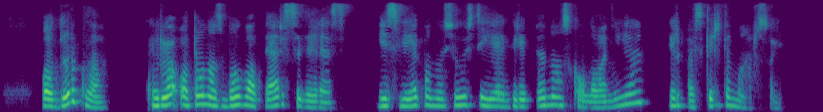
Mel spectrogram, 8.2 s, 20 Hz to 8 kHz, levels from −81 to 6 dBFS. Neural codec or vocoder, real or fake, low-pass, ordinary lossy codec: codec, 16 kHz, 2 kbps, FreqCodec, smaller model; fake; 7.2 kHz; MP3, 48 kbps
